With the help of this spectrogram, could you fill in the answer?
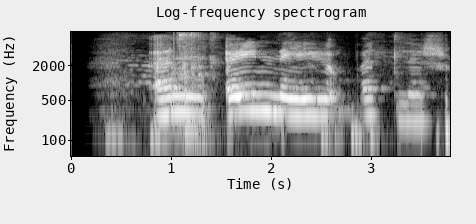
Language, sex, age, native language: Icelandic, female, 8, Icelandic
